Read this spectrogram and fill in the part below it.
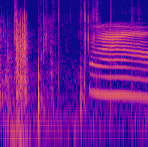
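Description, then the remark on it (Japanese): A single drawn-out, clear cat meow coming from someone's room, following a few soft knocks and rustles, with no one speaking. “鷹野さんの部屋から、なんで猫が？”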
